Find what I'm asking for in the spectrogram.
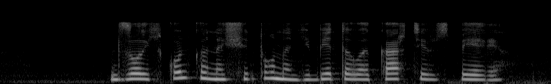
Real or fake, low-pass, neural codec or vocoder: fake; 7.2 kHz; codec, 16 kHz, 0.8 kbps, ZipCodec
